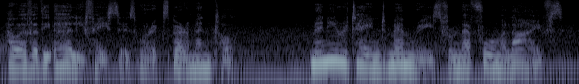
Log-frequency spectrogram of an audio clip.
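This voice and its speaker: A woman playing a gentle, sorrowful member of a machine race in a video game, formal and measured. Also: fairly low pitch, soft background music, close to an everyday voice. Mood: solemn. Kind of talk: video game cutscene acting.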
